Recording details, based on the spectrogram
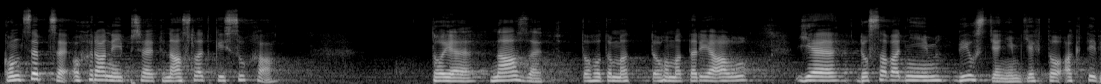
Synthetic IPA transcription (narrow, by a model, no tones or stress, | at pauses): ko̞nt͡sɛp̚t͡sɛ̰ʔo̞xɾanɪpr̝̥ɛt̪naːslɛt̪kɪsuxa̰ | t̪o̞jɛnaːzɛft̪oɦot̪ot̪oɦomat̪ɛɾɪaːlujɛdo̞savadɲiːmvɪuscɛɲiːmcɛxt̪o̞ʔakt̪ɪvɪ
